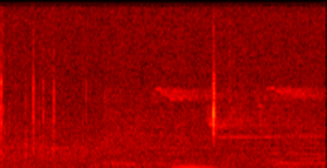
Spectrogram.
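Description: Faint room tone with a brief, low murmured 'hmm' from a person about a second in, its pitch rising then falling, followed by a single light tick.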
